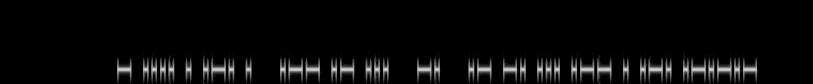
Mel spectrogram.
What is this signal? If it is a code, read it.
Morse code, heard as a keyed tone, about 28 wpm, 700 Hz. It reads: THERE WAS N ANSWER.
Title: Sentences from Top 300 Words and Abbreviations 28wpm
